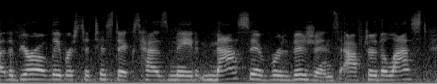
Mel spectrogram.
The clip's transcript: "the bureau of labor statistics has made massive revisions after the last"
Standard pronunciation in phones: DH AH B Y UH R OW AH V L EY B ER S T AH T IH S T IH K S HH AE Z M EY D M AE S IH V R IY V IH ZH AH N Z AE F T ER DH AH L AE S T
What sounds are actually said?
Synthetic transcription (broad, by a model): DH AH B Y UH R OW AH V L EY B ER S T AH T IH S T IH K S HH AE Z M EY D M AE S IH V R IY V IH ZH AH N Z AE F T ER DH AH L AE S T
